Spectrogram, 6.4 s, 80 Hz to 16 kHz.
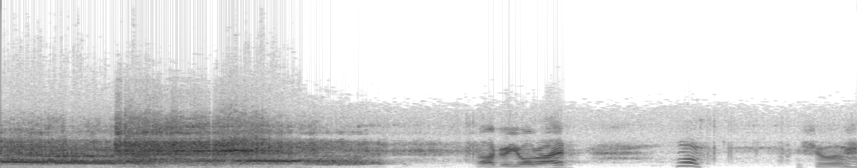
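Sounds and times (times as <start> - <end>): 
car tires screeching as it skids and swerves on a road: 0.0 - 3.0
speech: 3.8 - 4.4, 5.1 - 6.4.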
